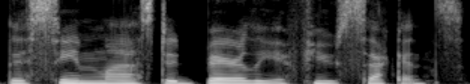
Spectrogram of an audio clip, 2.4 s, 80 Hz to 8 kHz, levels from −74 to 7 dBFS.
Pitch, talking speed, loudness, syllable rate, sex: 200 Hz, 180 wpm, -17 LUFS, 5.4 syllables/s, female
